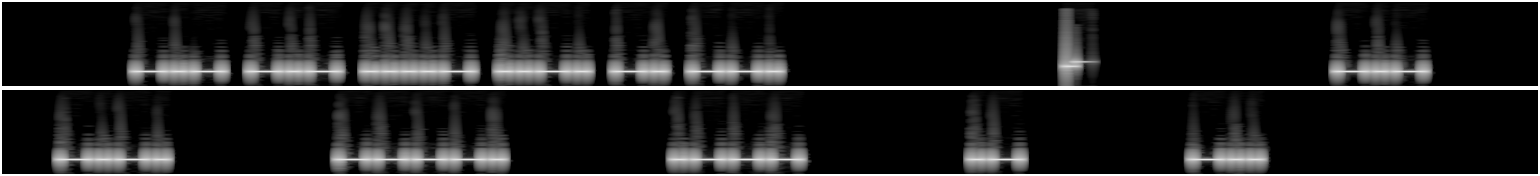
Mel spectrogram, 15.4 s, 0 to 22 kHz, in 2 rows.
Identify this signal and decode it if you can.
Morse code, heard as a keyed tone, about 25 wpm, spaced as for 13 wpm, 700 Hz. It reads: KK4FNG KC9JAD
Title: USA Call Signs - 6 Characters - 6x Character Spacing - 25wpm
